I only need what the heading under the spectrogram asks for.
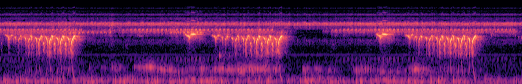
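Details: Yellow-bellied Prinia singing: a sharp high note followed by a rapid wavering trill of about a second, the phrase repeated roughly every two seconds, three times, over a steady high-pitched insect-like drone.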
